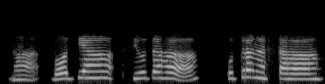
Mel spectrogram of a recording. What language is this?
Sanskrit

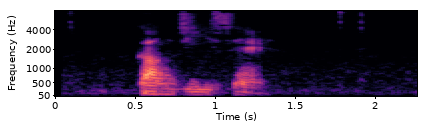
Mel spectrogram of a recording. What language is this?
Min Nan Chinese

